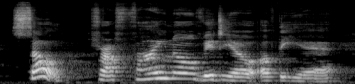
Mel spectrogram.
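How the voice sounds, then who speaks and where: A woman talks at a very slow pace in a fairly high pitch. Her pitch swings very widely. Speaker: tarot reader. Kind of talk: tarot reading. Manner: casual, chatty.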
